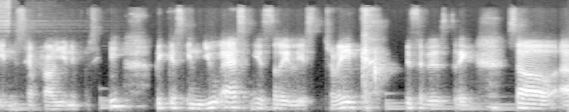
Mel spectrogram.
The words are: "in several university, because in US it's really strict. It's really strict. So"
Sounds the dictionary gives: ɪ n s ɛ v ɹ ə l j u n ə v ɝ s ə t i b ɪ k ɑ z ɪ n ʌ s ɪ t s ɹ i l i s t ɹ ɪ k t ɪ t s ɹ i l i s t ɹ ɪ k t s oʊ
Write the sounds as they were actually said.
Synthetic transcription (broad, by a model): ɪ n s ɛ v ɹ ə l j u n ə f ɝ s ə t i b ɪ k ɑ s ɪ n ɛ s ɪ t s ɹ i l i s t ɹ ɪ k ɪ t s ɹ i l i s t ɹ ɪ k s oʊ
